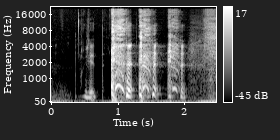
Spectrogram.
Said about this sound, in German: ich werde übrigens mein Husten nicht rausschneiden oder mein Räusper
